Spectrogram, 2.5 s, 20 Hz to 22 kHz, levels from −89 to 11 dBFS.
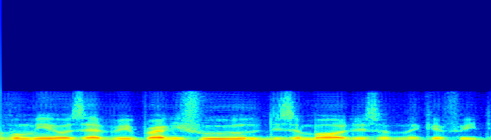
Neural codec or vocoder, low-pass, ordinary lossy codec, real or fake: codec, 16 kHz, 0.2 kbps, FocalCodec; none; none; fake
